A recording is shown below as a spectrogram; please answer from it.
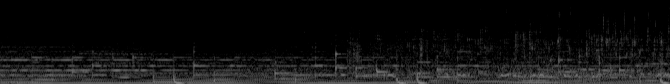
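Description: Water trickling and pouring steadily from a mountain stream on the Paithalmala trek in Kannur, a continuous close splashing flow with no talk.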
